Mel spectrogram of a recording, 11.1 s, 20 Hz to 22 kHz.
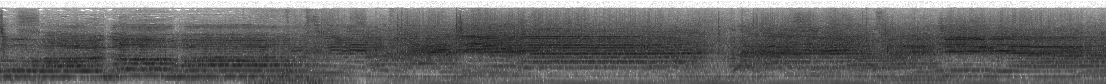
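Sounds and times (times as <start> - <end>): voices singing a chant-like song: 0.0 - 11.0.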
